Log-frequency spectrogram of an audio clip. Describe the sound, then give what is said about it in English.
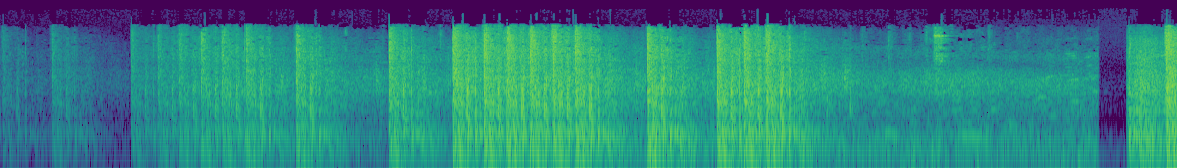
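Small arms fire aimed at helicopters in the distance: dense, crackling volleys of rapid shots rattle on in long bursts, separated by short pauses. “But you can see helicopters off in the distance and small arms fire at them.”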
